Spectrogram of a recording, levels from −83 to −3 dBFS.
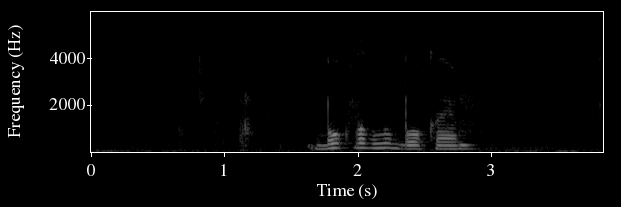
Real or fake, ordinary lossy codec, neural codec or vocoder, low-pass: real; none; none; 5.4 kHz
